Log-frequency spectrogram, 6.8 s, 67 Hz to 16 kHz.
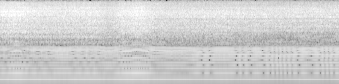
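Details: Stihl 036 just rebuilt with a new piston and head torqued to spec, tested outside: crisp two-stroke buzz rises and falls smoothly while cutting, clean throttle response, no misfire or bogging; running well.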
